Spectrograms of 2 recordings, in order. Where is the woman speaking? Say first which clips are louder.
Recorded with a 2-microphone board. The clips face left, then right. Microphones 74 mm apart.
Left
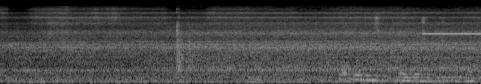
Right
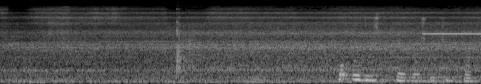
Right 9 dB; 65° right (ahead or behind), 4 m.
